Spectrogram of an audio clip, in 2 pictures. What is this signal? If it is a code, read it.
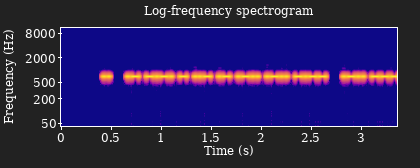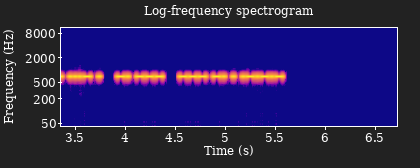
Morse code, heard as a keyed tone, about 50 wpm, 700 Hz. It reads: I ACTUALLY LOVE NO ONE.
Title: Sentences from Top 1000 Words - Review Part 4 - 50wpm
